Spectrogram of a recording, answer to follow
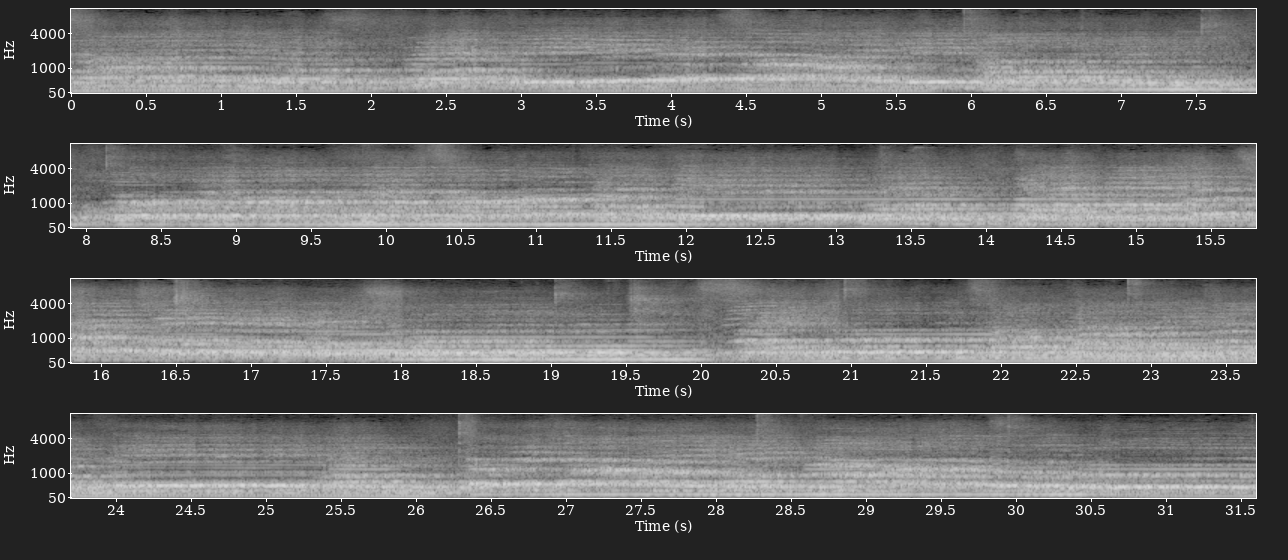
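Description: Mixed church choir singing a hymn, over long held low organ notes that change every few seconds.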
